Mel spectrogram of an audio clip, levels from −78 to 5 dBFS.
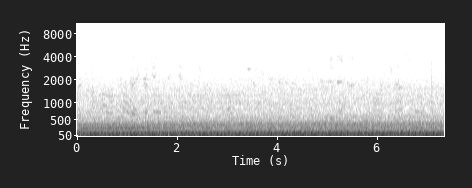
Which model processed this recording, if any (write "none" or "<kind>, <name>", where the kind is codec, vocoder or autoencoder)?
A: none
